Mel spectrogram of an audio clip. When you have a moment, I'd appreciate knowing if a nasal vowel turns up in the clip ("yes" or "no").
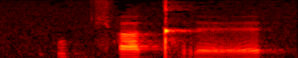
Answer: no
